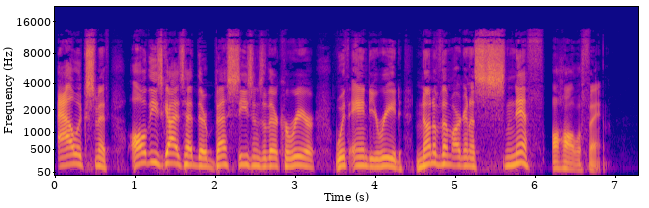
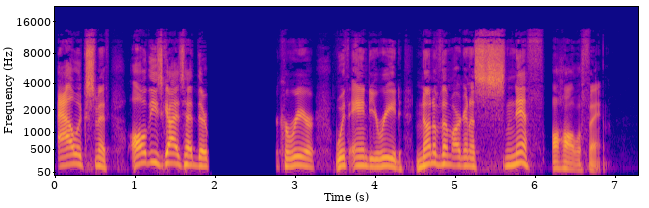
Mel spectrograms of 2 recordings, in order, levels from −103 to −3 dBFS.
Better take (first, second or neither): first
